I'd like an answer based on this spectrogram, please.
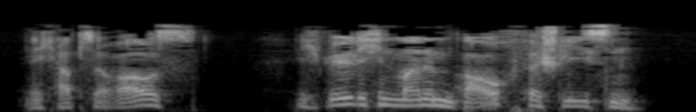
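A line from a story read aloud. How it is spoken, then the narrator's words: Called out. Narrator (German): Endlich rief er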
